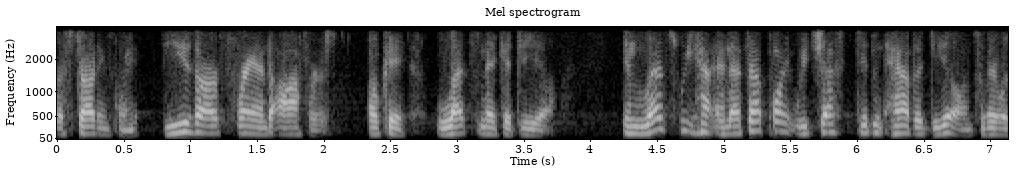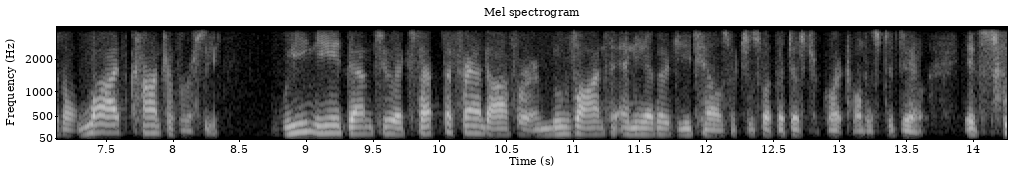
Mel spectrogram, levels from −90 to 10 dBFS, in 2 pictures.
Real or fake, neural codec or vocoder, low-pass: real; none; 3.6 kHz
